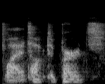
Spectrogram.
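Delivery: muttered whisper under breath. Muttering a remark in character during a conversation: whispering under breath. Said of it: "Quinner just whispers under his breath".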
